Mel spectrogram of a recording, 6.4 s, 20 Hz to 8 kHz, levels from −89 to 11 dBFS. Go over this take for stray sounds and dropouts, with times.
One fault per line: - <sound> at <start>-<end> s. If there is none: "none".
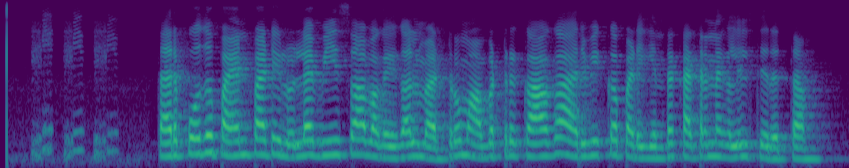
- laugh at 0.2-0.9 s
